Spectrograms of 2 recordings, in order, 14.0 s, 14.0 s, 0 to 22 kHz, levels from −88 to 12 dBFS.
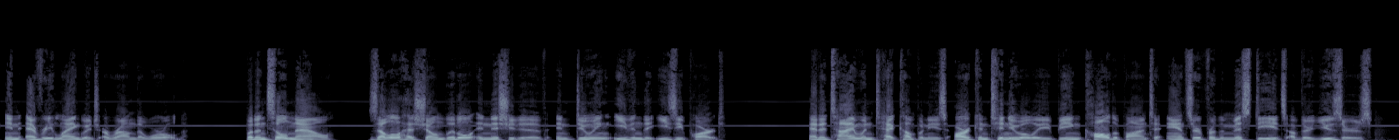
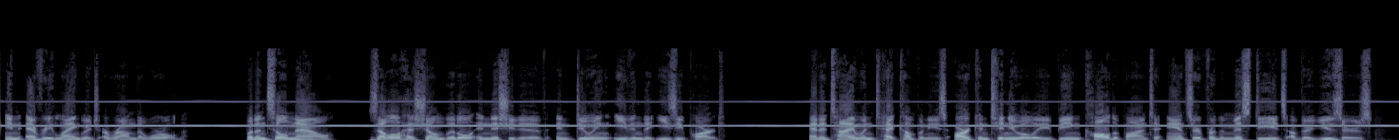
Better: first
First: high-pitched whine; faint; throughout; 2.5 kHz, 35 dB below the speech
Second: high-pitched whine; loud; throughout; 2.5 kHz, 7 dB below the speech

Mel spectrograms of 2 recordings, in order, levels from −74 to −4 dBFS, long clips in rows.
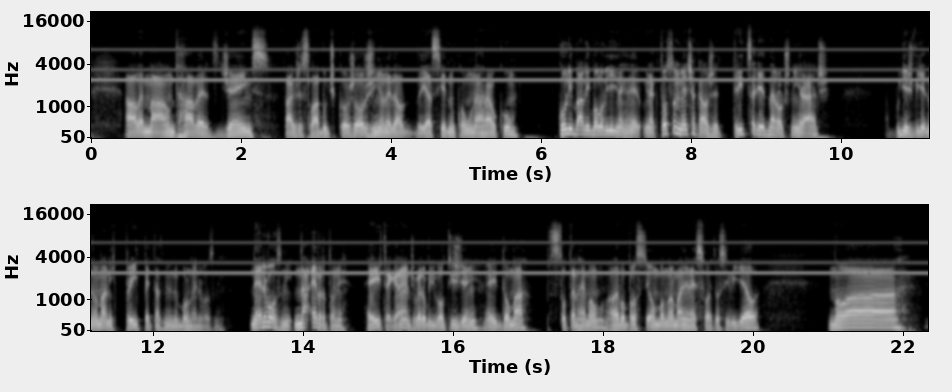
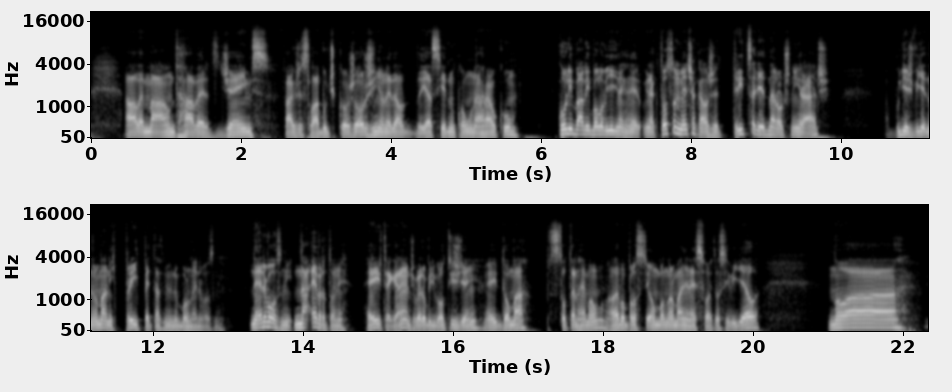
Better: second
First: high-pitched whine; loud; throughout; 2.5 kHz, 8 dB below the speech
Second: none

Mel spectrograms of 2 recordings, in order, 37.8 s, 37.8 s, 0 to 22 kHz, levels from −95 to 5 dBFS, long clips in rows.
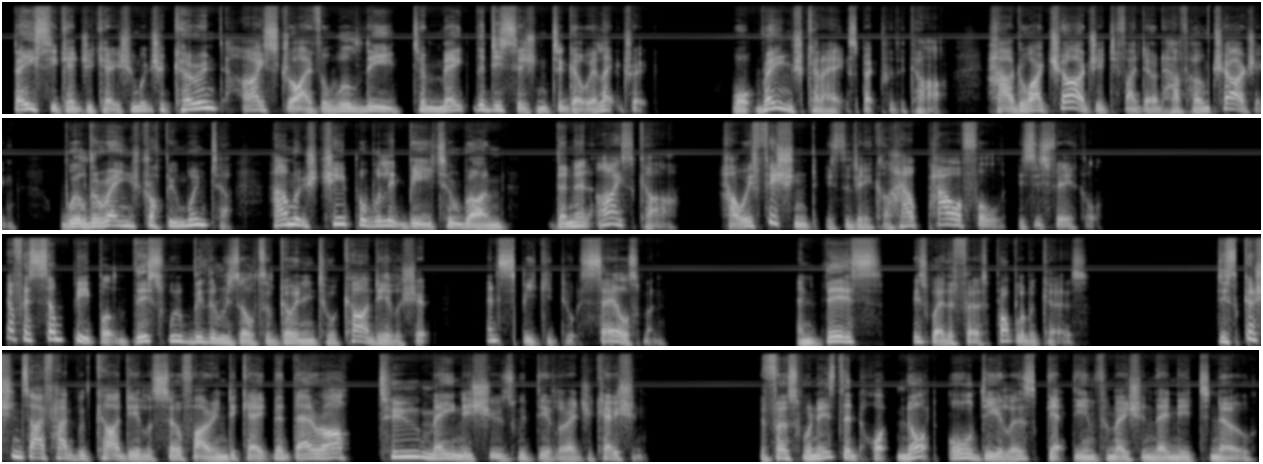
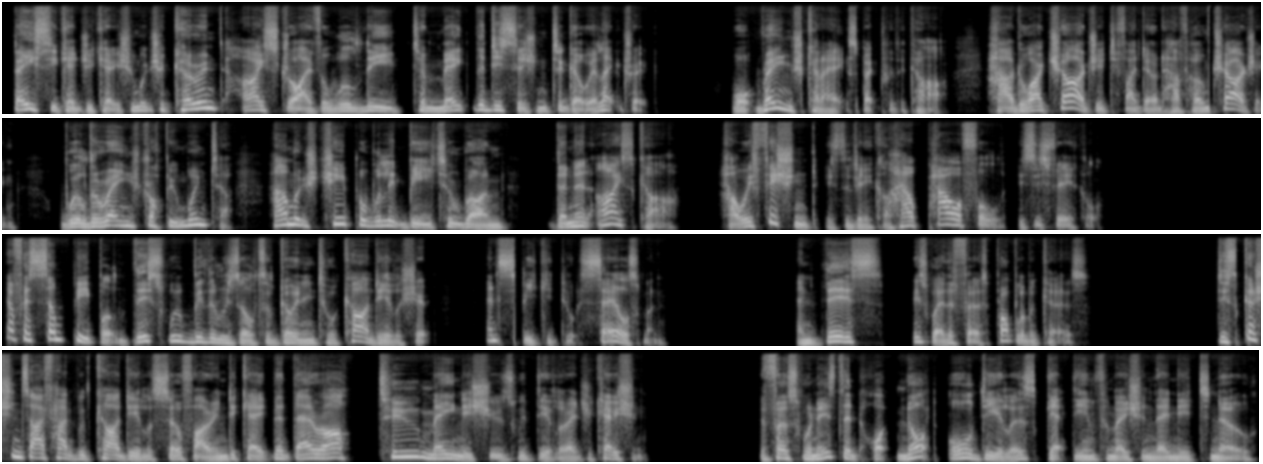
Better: second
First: high-pitched whine; faint; throughout; 6 kHz, 30 dB below the speech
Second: none

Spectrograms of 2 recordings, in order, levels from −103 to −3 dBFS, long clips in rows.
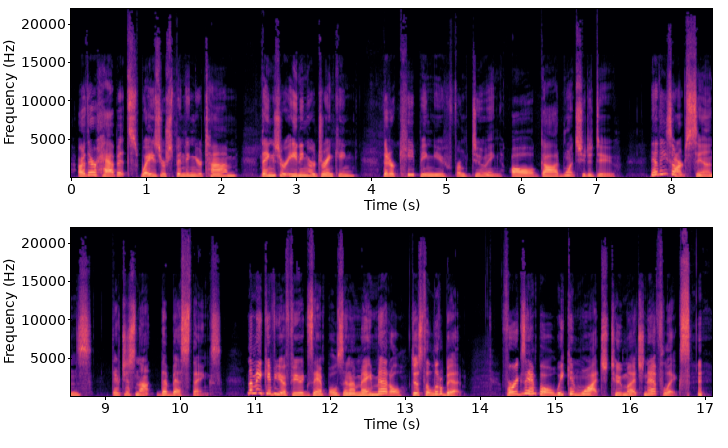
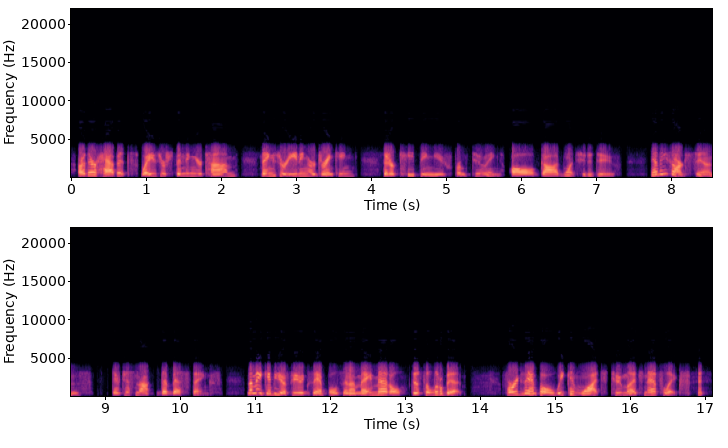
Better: first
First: none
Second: phone-call audio

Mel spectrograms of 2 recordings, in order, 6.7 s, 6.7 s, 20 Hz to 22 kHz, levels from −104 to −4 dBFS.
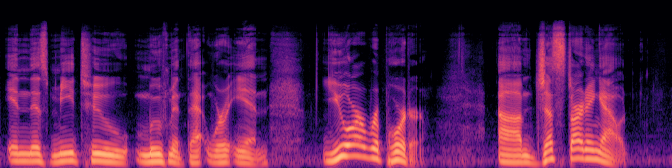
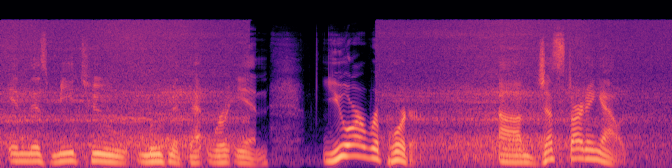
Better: first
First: none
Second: hiss; loud; until 2.5 s and from 4 s on; 10 dB below the speech

